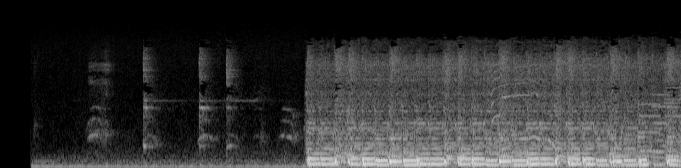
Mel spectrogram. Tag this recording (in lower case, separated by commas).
psychedelic rock, music, speech, rock music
